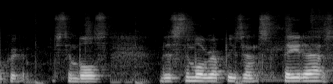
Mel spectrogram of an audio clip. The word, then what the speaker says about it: theta: here one real quick symbols this symbol represents theta is how you pronounce it's the greek letter alphabet representing theta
